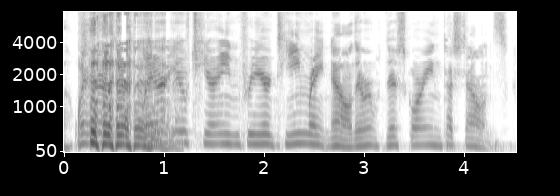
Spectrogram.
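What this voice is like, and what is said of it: Imitates another person's voice. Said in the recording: “my impression of Samantha”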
